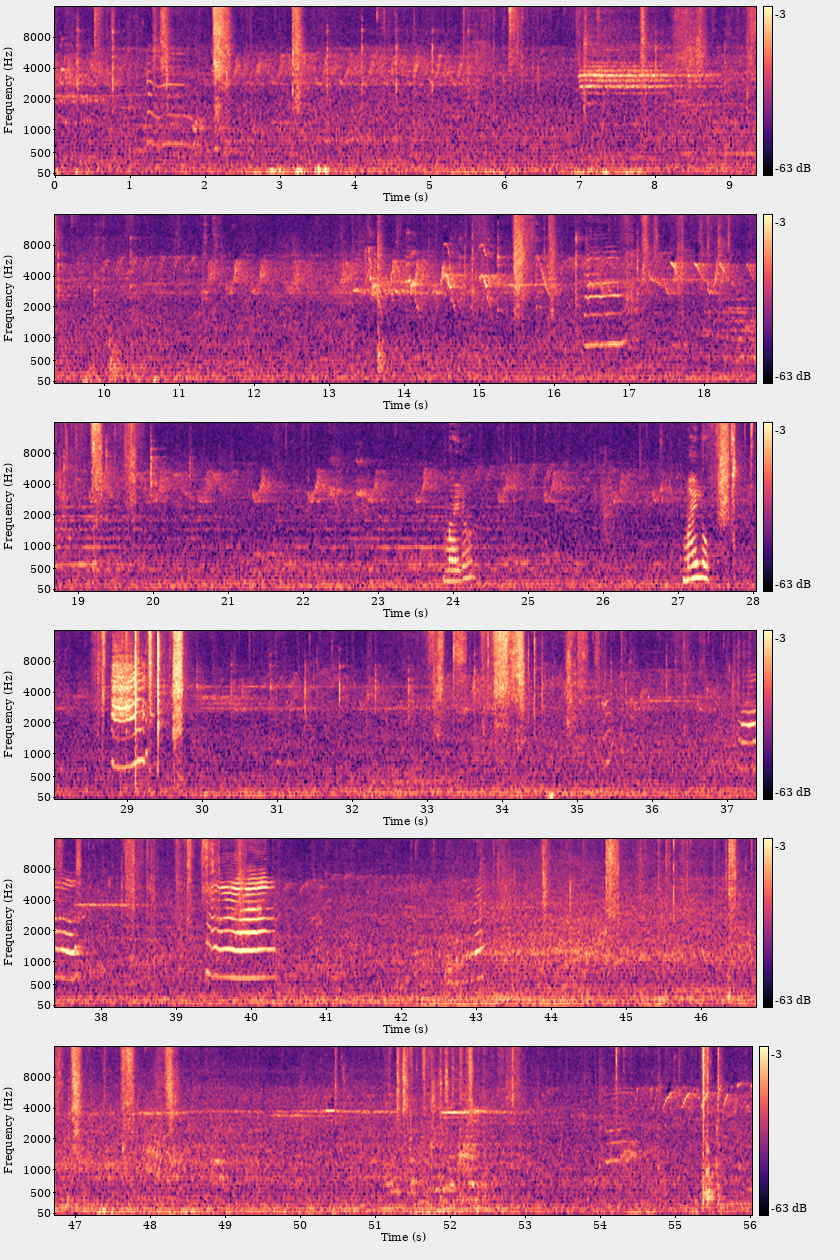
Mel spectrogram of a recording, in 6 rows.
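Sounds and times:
cats meowing: 0:01.1 - 0:02.2, 0:16.3 - 0:17.2, 0:28.6 - 0:29.5, 0:37.0 - 0:37.8, 0:39.3 - 0:40.4, 0:42.7 - 0:43.4.

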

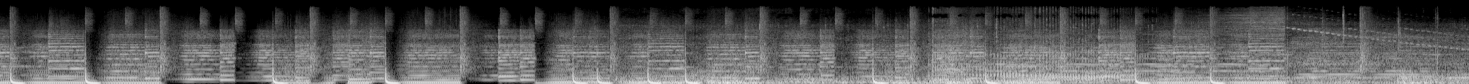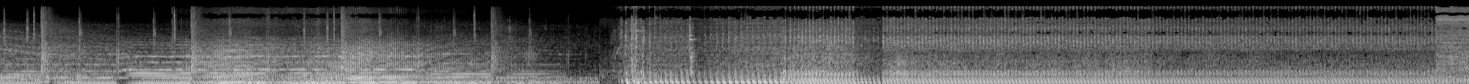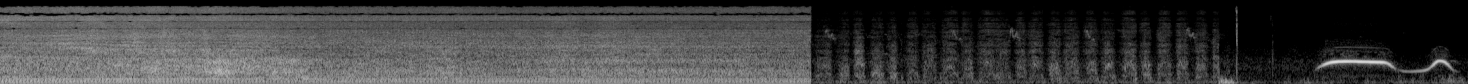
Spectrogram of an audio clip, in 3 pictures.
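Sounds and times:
rising-and-falling chirp: 0:12.6 - 0:15.5
small motor running with hiss: 0:22.7 - 0:37.5.

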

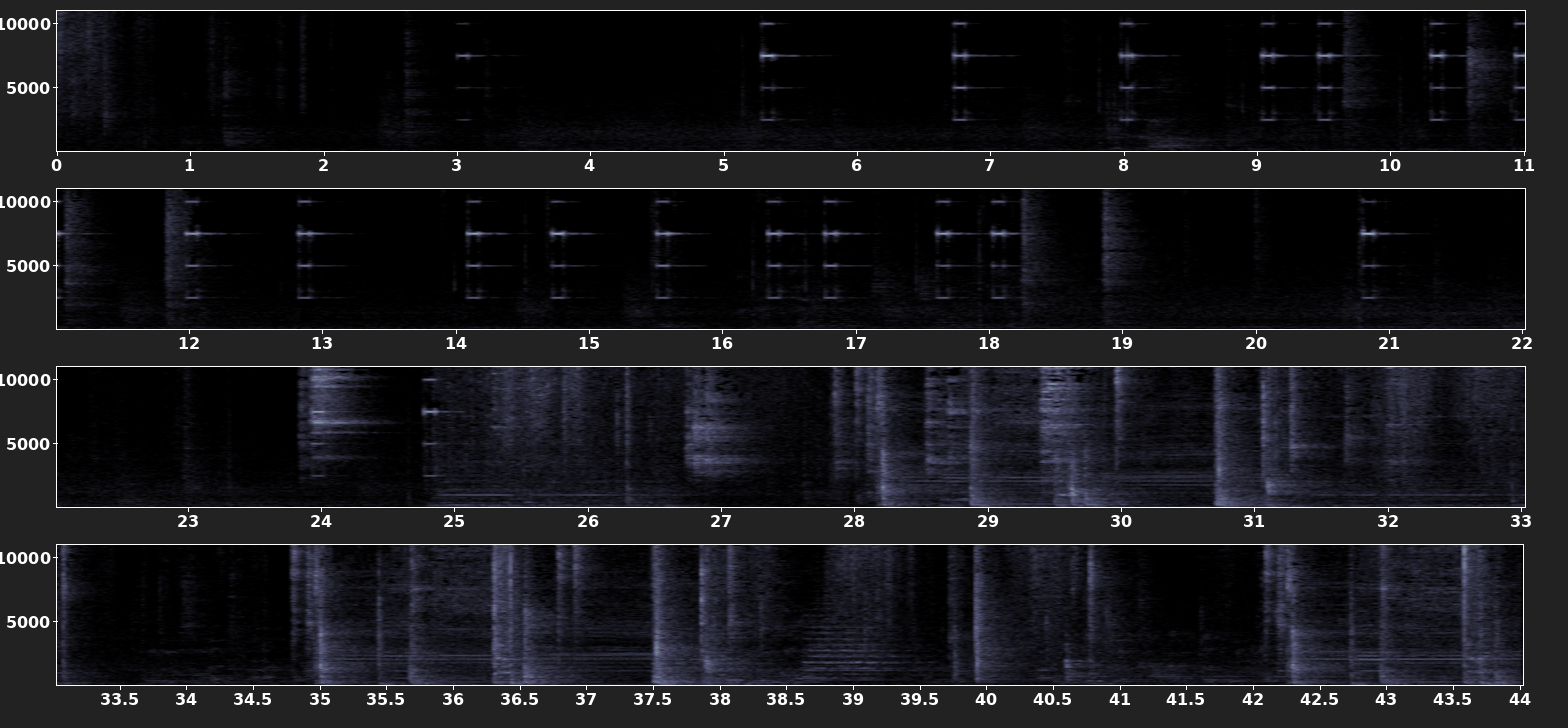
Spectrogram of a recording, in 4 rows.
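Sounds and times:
short electronic key-press beeps: 0:05.3 - 0:05.6, 0:09.0 - 0:09.7, 0:10.3 - 0:11.2, 0:12.0 - 0:13.2, 0:14.1 - 0:18.3.

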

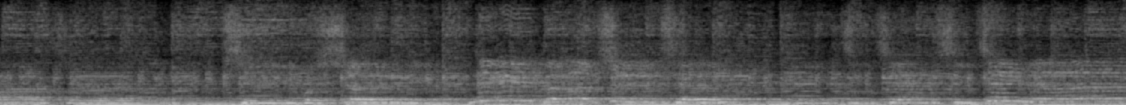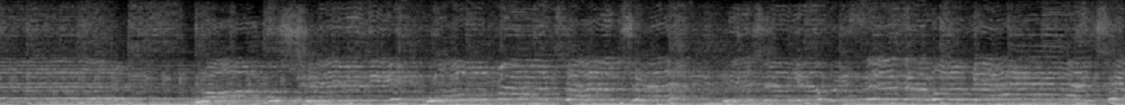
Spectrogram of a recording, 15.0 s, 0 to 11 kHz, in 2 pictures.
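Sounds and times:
amplified pop backing music: 0:00.0 - 0:15.0
female voices singing: 0:00.0 - 0:15.0.

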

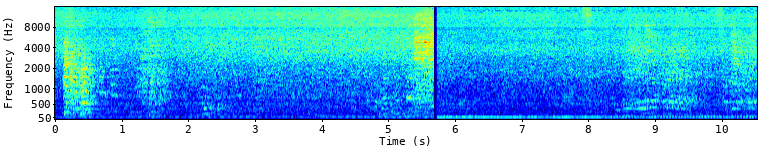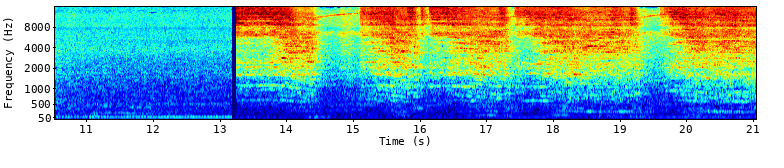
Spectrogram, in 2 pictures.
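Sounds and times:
low electric hum: 0:00.0 - 0:13.4
harsh grinding noise: 0:13.3 - 0:21.0.

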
